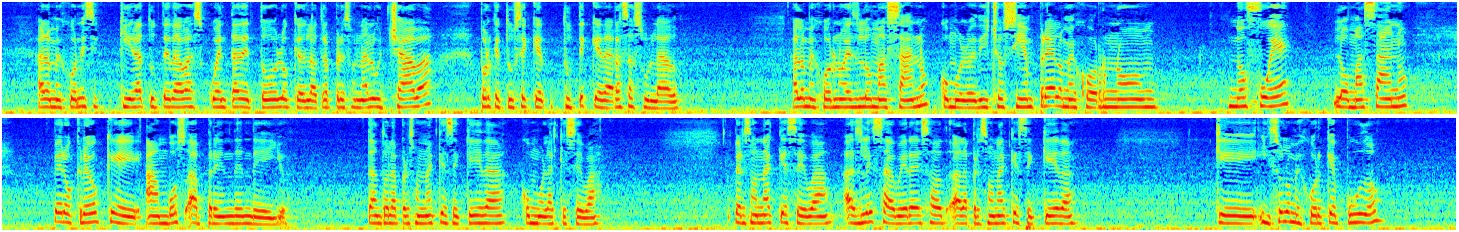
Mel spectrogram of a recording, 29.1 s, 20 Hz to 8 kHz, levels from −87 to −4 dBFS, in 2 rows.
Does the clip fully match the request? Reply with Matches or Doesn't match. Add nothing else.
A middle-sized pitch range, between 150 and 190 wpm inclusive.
Doesn't match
